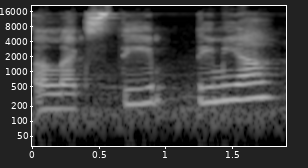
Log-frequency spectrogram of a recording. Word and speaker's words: alexithymia: And Love says, I just looked up, and I think it's pronounced alexithymia.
